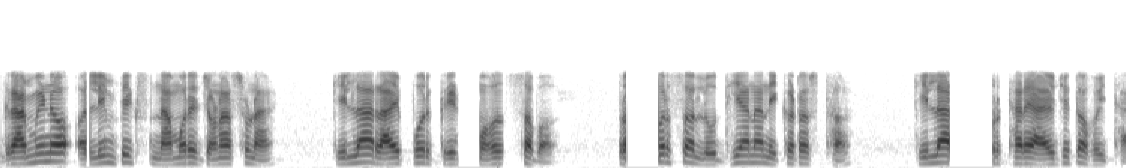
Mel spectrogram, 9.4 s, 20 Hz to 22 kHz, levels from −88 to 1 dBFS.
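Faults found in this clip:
Underrun with held sample at 0.71, 3.81 to 3.99, 5.20 to 5.48 and 7.90 to 8.27 s. The output buffer runs dry and the converter holds its last value, so the sound freezes flat for about 33, 186, 279 and 372 ms. Roughly 30, 200, 300 and 400 ms of live audio is skipped. The second and fourth gaps fit 8192- and 16384-sample buffers.

Packet loss with pitch repetition at 4.14 to 4.18 s, about 40 ms lost, which points to two packets. The receiver repeats the last pitch period to cover the hole, heard as a brief buzzy hold on the speech over the telephone-band G.711 line.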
